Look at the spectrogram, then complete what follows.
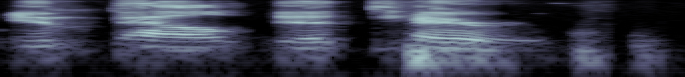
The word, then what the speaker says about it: Impellitteri: you to do something so impal and then yeah like you're about to say it so impal yeah and then like a girl's name Terry so Impala Terry that's how the name is pronounced for most people I don't know that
